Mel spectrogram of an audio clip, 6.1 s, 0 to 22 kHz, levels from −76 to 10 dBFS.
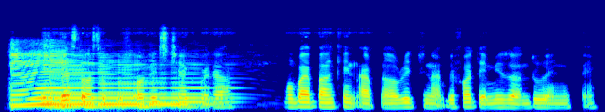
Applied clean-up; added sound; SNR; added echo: neural mask model RNNoise.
